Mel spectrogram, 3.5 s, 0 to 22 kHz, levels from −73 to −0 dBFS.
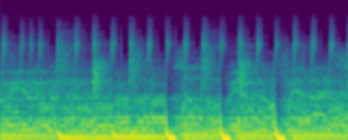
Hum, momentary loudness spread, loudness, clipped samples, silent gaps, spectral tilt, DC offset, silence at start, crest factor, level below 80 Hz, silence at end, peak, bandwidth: none; 2 LU; -11 LUFS; under 0.1%; none; -6.5 dB/octave; under 0.1%; 0 s; 8 dB; -12 dBFS; 0 s; 0 dBFS; 11.5 kHz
